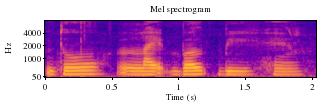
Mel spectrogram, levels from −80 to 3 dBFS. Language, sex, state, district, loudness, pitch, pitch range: Hindi, female, Arunachal Pradesh, Papum Pare, -14 LUFS, 165 Hz, 165-175 Hz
